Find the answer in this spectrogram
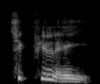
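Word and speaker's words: Chick-fil-A: 칙필 A라고 보통 발음을 하더라고요. 치필 A.이 이 브랜드가 어떤 브랜드냐?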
